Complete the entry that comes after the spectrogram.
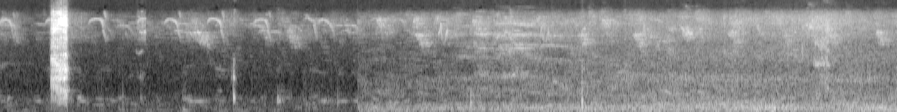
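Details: Sebright chicken chicks peeping: a quick run of thin, high, hook-shaped peeps for about three seconds. A loud click comes early, then a steady broadband rushing noise rises and buries the calls.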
